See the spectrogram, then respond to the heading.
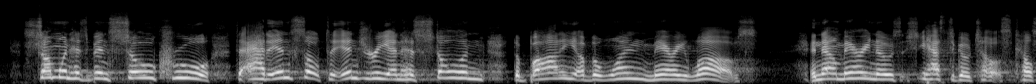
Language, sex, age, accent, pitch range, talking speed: English, male, 40-59, American, 175-240 Hz, 180 wpm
